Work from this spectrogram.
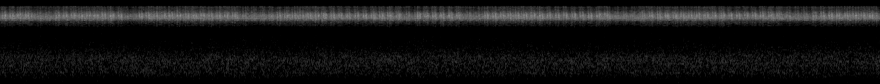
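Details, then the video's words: Crickets trilling without pause, the sound a piercing high, even whine that swells slightly every second or so, over a soft hiss. "cricket sound"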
